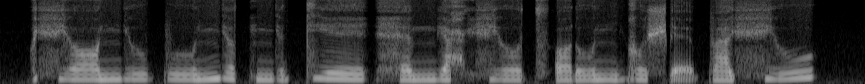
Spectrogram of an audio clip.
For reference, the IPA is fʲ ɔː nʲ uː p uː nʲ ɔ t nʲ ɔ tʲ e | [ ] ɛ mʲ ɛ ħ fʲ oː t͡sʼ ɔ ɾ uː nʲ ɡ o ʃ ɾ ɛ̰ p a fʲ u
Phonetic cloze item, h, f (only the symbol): h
